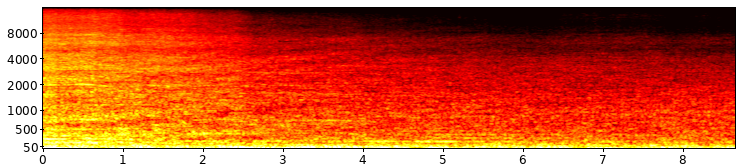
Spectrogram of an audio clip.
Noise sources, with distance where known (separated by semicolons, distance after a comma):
large-sounding engine, near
